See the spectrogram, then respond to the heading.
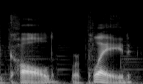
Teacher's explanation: if it's a voice sound like in called or played then the Ed sounds like a d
